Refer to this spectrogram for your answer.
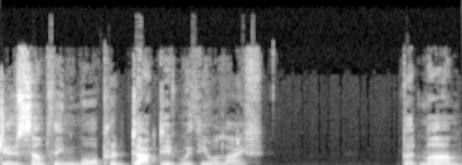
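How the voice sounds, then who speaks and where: On a very clean recording with a silent background, a man with a British accent talks at a very slow pace, his fairly high voice making very wide pitch swings. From United Kingdom. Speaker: English teacher. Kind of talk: language lesson drill sentences. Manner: slow, clear.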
